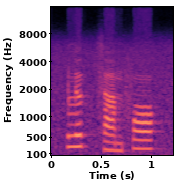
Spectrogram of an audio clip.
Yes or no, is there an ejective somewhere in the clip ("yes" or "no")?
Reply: no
